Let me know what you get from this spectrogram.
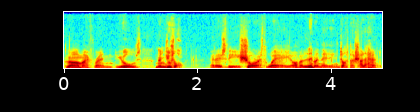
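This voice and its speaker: An actor playing a jovial, ruthless spymaster with an expansive, commanding, teasing manner in a radio drama. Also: male voice, very deep voice, sing-song, fairly quick, creaky, fairly bright tone, husky, heavily acted. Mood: firm, instructing. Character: jovial, ruthless Japanese male spymaster briefing an agent. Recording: orchestral film score behind the voice.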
